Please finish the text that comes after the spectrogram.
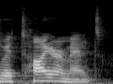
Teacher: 3 syllables, so the stress on the second one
